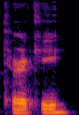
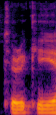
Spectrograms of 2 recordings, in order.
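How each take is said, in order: First: It is said like the English bird name. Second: It is said unlike the English bird name. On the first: It sounds like the holiday bird. "It's not Turkey. Although that's fine" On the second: It names the country. "It's Turkey"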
